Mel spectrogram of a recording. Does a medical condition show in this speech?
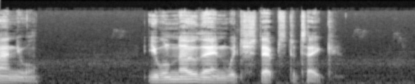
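No.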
